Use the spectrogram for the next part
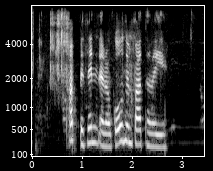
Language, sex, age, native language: Icelandic, female, 14, Icelandic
